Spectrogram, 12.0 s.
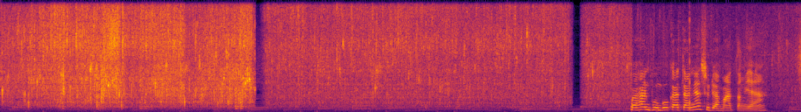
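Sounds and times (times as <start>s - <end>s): background music: 0.0s - 12.0s
sizzling in a wok: 0.0s - 12.0s.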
